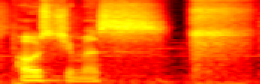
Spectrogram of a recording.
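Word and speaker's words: Posthumus: It's like it's spelled Posthummus. P O S T H U M U- Sus. Postimus.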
